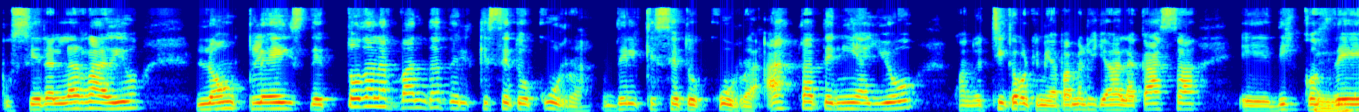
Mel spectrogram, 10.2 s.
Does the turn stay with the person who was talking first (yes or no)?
yes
